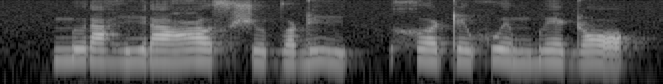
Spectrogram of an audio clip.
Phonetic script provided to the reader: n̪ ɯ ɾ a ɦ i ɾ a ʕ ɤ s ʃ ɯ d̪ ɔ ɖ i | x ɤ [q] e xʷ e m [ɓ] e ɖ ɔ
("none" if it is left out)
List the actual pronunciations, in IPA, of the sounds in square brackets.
ʈ, b

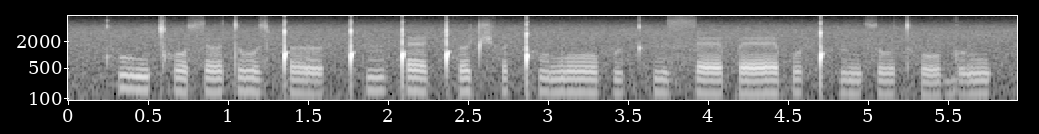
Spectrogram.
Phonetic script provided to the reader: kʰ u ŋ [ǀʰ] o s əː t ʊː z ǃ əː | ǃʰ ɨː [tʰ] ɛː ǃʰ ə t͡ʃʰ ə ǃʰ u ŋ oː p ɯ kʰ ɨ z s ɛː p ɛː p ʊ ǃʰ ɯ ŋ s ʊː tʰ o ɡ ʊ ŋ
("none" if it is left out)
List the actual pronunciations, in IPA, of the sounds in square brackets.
ǀʰ, ǃ

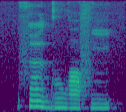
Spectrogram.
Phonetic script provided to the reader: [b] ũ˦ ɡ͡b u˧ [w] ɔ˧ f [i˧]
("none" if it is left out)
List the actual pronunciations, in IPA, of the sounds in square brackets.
f, w, i˧

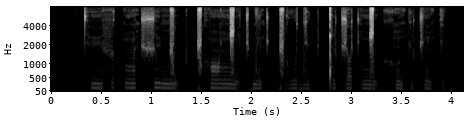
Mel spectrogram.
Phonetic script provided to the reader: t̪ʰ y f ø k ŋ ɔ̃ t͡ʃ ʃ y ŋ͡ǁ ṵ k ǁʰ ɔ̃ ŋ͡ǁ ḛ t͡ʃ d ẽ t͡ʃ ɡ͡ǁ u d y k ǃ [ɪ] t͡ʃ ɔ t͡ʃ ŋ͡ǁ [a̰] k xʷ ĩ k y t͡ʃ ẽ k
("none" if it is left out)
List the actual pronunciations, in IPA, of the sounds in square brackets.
y, ə̰

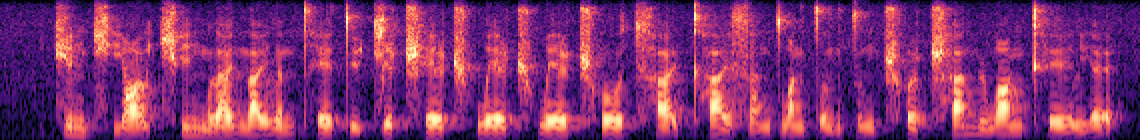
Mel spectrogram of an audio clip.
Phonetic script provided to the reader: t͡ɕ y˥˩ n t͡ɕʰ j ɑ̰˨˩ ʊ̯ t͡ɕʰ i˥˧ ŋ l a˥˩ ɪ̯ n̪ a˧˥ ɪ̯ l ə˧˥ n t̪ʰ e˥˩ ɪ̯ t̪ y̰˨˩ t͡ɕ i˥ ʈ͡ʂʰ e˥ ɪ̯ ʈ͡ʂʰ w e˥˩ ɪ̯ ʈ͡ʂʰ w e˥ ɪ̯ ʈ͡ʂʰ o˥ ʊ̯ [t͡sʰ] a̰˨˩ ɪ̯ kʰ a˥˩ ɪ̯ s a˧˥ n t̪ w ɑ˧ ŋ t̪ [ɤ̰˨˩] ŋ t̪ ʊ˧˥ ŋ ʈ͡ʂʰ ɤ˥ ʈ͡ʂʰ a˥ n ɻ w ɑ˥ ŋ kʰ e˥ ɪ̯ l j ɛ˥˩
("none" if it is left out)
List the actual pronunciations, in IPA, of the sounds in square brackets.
t͡sʰ, ɤ̰˨˩

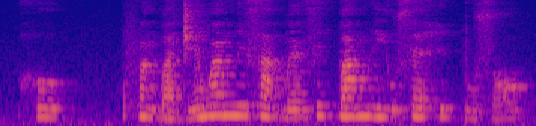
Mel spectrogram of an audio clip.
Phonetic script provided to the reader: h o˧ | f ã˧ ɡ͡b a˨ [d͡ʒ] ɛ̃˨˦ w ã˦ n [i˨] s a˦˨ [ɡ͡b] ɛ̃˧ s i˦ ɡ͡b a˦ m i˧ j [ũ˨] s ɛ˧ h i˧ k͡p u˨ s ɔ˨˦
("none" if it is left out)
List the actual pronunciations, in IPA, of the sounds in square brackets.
d͡ʒ, i˦, ɡ͡b, u˨

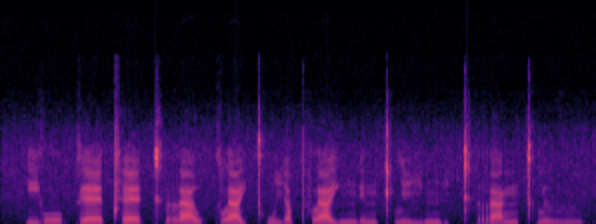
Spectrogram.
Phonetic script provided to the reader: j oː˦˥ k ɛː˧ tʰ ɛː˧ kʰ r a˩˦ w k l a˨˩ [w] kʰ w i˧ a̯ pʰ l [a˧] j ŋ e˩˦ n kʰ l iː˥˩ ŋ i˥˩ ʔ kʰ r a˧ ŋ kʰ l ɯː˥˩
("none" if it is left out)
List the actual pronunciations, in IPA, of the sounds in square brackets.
j, a˧

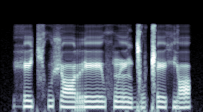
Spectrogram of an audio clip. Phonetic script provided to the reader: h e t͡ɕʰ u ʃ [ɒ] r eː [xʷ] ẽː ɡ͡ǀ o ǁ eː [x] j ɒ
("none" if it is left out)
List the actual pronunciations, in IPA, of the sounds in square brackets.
ɒː, xʷ, x

